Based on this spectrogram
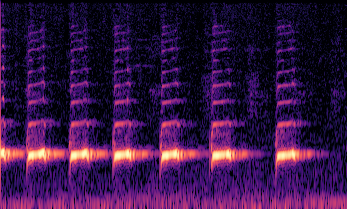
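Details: Ringed Bangkok perkutut, a zebra dove, singing seven evenly spaced, short coos. Each note is a brief bright attack trailing into a steady tone, repeated about every half second.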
